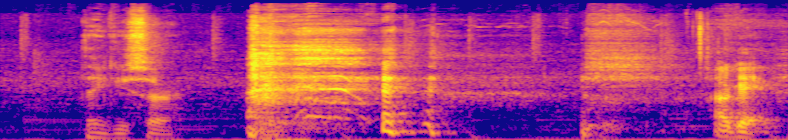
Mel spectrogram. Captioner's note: laughs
